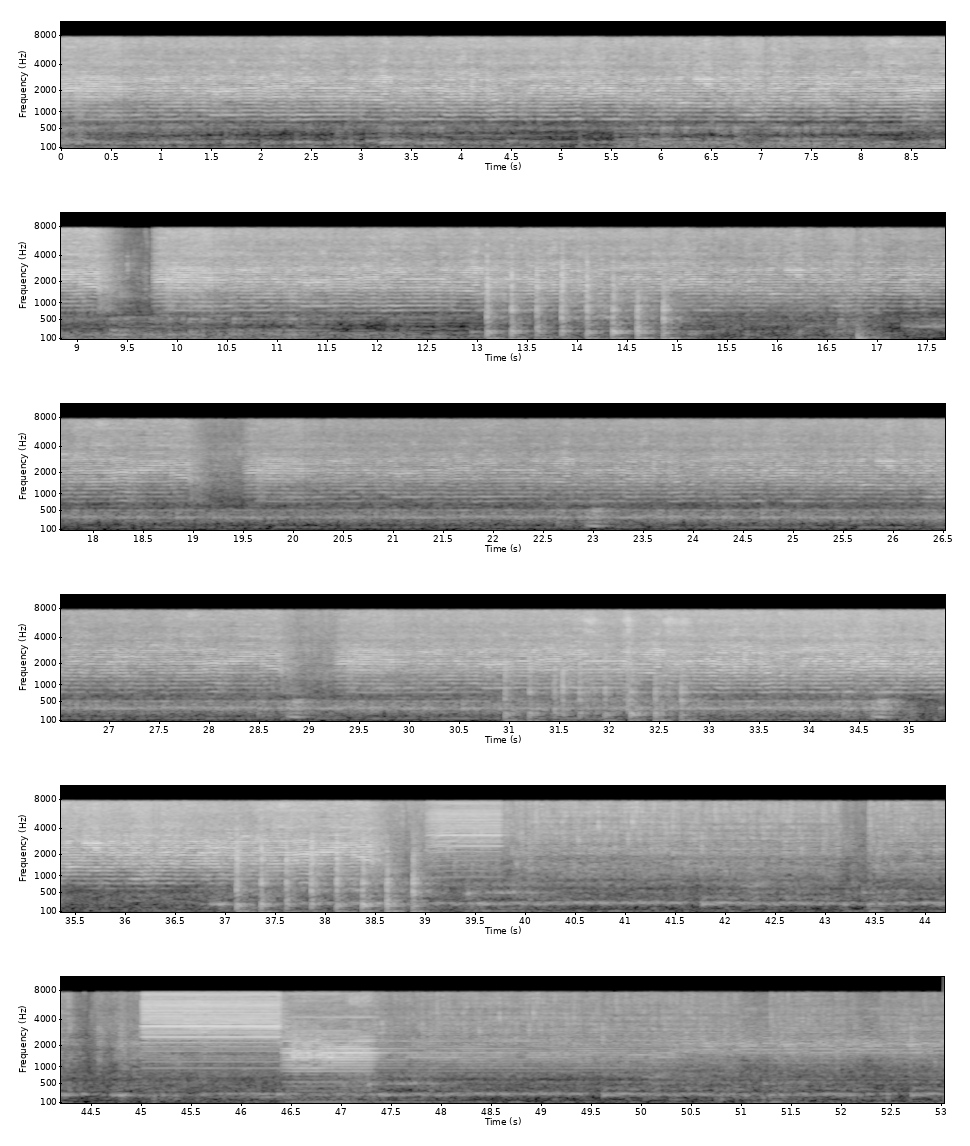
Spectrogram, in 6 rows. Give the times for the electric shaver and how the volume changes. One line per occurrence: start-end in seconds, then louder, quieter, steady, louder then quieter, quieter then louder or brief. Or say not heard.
0.0-39.8 quieter then louder
45.0-53.0 quieter.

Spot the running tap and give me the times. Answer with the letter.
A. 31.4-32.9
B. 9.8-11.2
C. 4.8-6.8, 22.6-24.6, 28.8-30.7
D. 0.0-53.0
D.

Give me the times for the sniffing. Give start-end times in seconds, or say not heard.
31.4-32.9.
